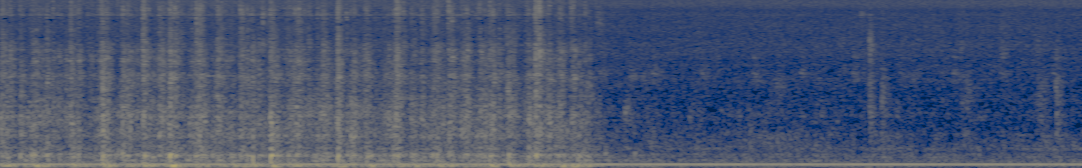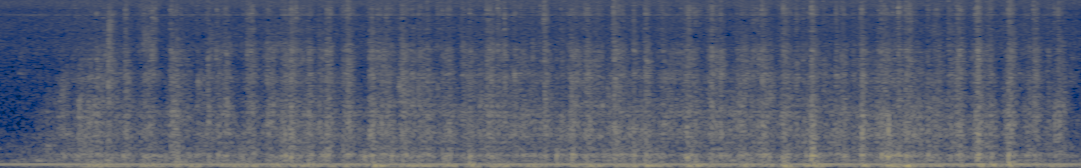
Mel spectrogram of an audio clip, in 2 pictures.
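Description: A washing machine drum tumbles laundry with soft thumps and sloshing.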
